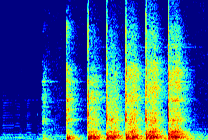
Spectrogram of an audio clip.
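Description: A mallet strikes a chisel into wood while Japanese joinery is cut for a sawhorse, six sharp, evenly spaced blows ringing close and loud after a soft scrape, with no talking.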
